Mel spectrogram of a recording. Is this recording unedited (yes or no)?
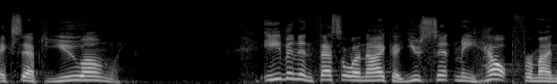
yes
